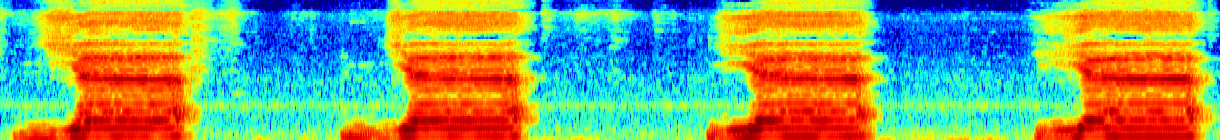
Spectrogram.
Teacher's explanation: یا کا مخرج بھی جیم کی طرح ہے، شین کی طرح ہے، جیسے زبان کا جو درمیانہ حصہ ہے، یہ زبان کا بالکل درمیان اور اس کے اپوزٹ اوپر جو تالو ہے، اس درمیانی زبان کے حصے کو اوپر والے تالو سے لگائیں گے تو یا ادا ہوگا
